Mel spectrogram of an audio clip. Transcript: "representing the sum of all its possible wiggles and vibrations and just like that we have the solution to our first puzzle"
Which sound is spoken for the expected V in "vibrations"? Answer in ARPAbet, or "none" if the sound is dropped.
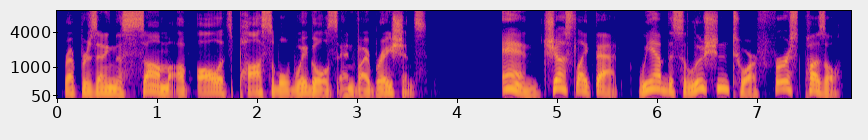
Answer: V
